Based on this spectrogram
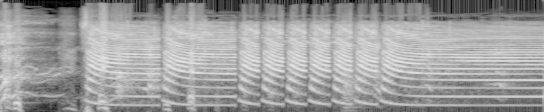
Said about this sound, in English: Look, we always like, oh, I should put that on my soundboard. What the fuck were you doing? Where you're like, I need a boat horn noise. It just came to me in a vision.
